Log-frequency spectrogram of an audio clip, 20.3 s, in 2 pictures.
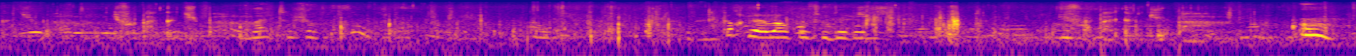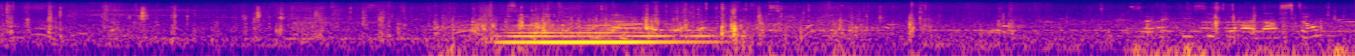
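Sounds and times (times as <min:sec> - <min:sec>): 
footsteps: 0:00.0 - 0:20.3
speech: 0:01.9 - 0:03.0, 0:05.6 - 0:07.0, 0:09.8 - 0:10.1, 0:14.0 - 0:14.3
gate creaking: 0:13.7 - 0:16.2.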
